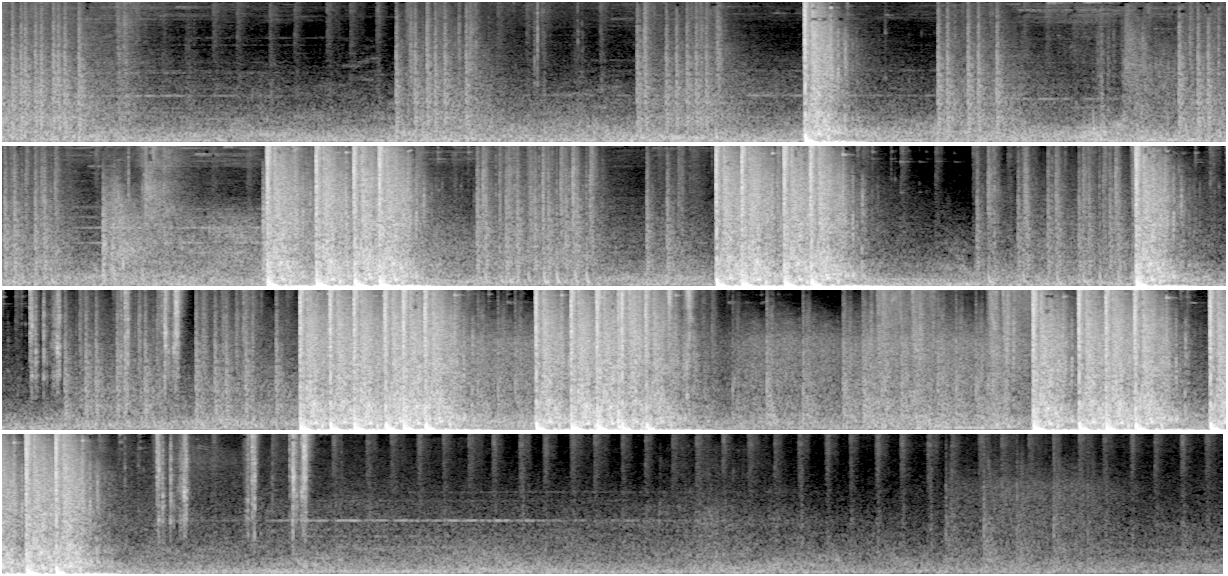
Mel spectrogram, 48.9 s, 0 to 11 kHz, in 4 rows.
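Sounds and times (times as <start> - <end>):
video game automatic gunfire: 25.2 - 38.0.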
